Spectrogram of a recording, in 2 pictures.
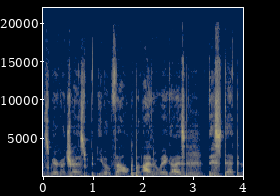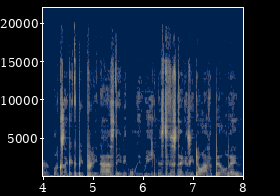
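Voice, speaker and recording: A man whispering casual, slangy gaming commentary in a breathy ASMR style, close to the microphone. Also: pushed and bright. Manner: casual, slangy gamer talk. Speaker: gaming video host.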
